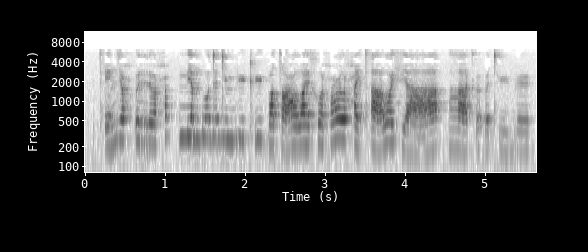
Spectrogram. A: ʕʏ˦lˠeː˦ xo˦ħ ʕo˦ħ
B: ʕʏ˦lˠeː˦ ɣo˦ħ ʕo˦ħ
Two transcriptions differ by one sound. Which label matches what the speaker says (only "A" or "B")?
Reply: A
